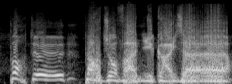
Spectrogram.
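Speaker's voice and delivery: slow and loud, drawn out; commentator shout. Real, not acted. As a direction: bellow the move like a ringside caller. Hypes a wrestling move.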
